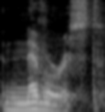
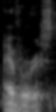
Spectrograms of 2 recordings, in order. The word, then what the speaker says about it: Neverest: you pronounce it norcane neverest not Everest neverested a very cool looking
